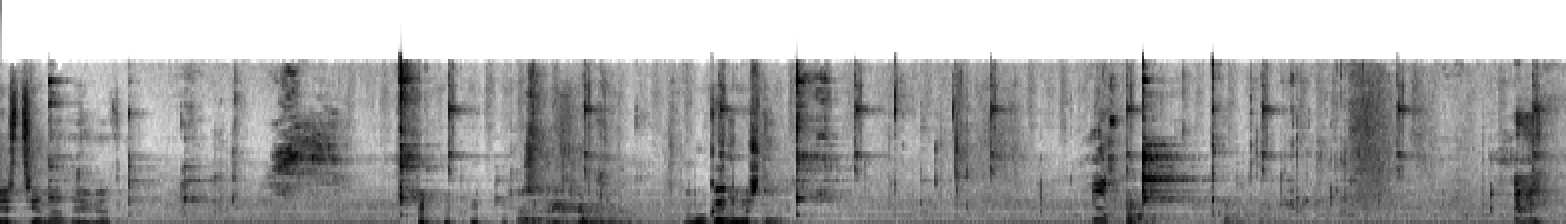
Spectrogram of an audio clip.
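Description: A spoon clinks and scrapes against a glass bowl.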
